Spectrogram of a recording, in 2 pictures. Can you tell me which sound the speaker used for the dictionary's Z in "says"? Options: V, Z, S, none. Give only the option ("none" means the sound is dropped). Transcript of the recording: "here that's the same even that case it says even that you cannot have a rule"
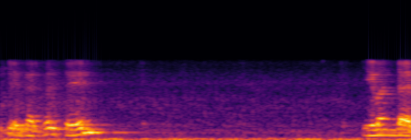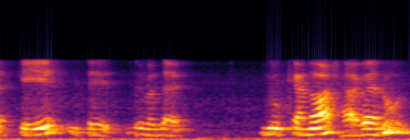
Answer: none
